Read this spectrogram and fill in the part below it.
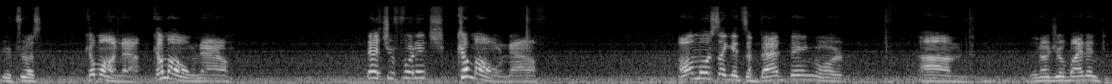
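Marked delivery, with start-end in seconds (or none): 0.9-5.4 mock, put-on American accent. Speaker to Adam, showing how Americans would say it, put-on American accent. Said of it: "how Americans would say it".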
